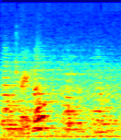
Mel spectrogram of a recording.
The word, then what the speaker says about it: Trejo: Trejo? Yeah, I said it right.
